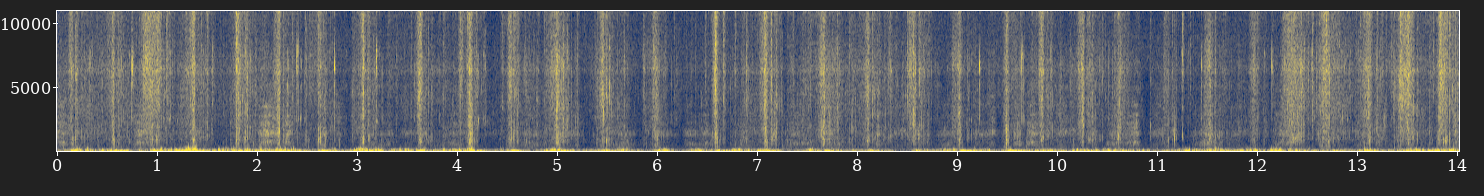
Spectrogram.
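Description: A runner's footfalls on a dirt path, a quick steady rhythm of thuds over a constant low rumble.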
